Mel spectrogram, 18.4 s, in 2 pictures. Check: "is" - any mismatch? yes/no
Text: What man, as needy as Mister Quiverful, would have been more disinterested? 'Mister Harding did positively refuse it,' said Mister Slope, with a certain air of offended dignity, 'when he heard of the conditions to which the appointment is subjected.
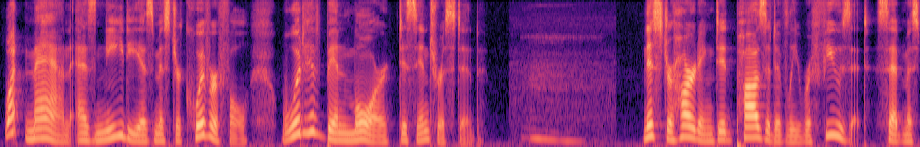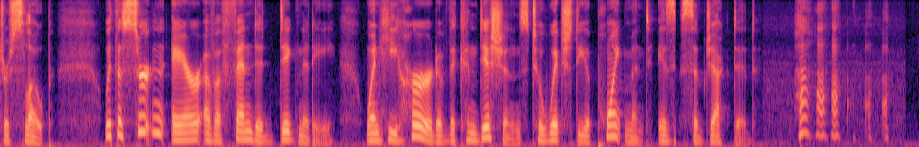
no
